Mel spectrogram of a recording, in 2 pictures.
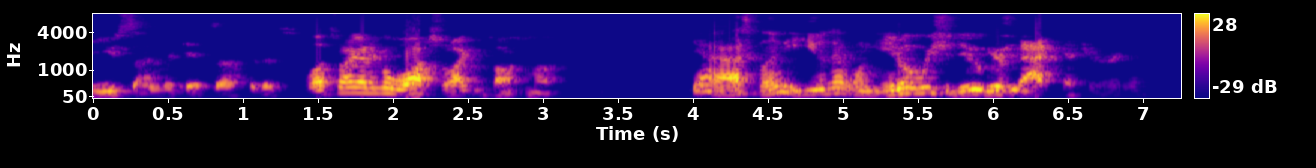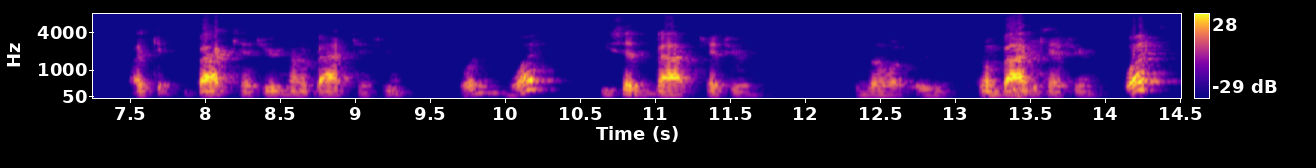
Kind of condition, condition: fault, poor microphone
